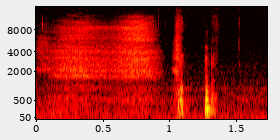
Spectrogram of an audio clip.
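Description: A person sneezes: a breathy intake followed by two sharp, close bursts, fairly quiet overall and without speech.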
